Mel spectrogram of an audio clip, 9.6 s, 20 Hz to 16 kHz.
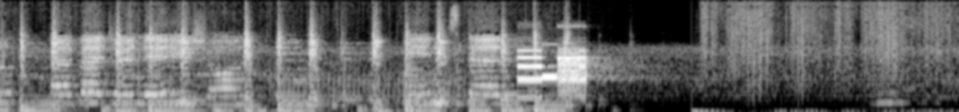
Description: Caller ID data burst, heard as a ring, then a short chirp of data, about 1200 baud.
